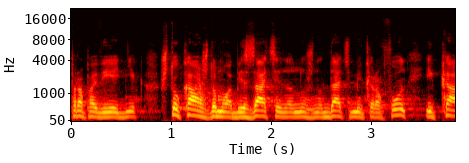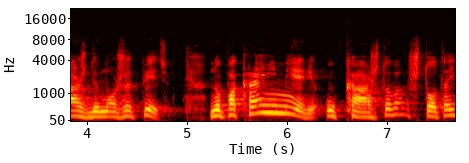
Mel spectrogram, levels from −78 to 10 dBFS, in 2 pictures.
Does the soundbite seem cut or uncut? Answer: uncut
